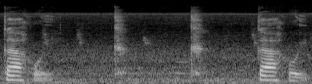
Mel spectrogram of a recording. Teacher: ang velar ang titik na k at ang paraan ng artikulasyon nito ay pasara na walang tunog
